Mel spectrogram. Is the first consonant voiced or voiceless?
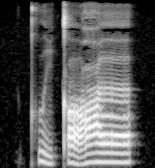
voiceless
